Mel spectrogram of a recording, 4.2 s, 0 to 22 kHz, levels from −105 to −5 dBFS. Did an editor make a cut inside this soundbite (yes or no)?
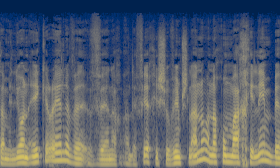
no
